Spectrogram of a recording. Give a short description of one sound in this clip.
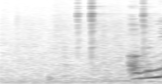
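A woman starts to speak nearby.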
